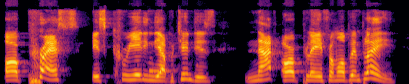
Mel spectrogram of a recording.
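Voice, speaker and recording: A Jamaican man with a high-sitting, fairly bright voice talks at normal speed while arguing tactics on a live football watchalong. He's argumentative, keeps repeating his points, and laughs often.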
